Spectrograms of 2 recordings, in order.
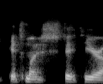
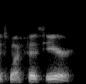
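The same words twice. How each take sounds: First: The voice sounds tense and pressured. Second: The voice sounds relaxed and easygoing. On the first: He feels he must perform and make the team. The speaker calls it wrong. "you could hear that in my voice of like" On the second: He intends to enjoy playing. The speaker calls it right. "versus, hey"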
